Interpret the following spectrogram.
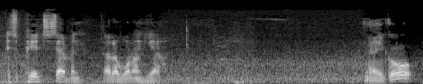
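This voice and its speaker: In an unhurried, low-pitched voice, a man gives informal video commentary presenting old newspaper articles, reading passages aloud and emphatically repeating key phrases. Background noise is audible.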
